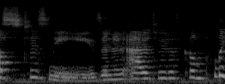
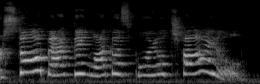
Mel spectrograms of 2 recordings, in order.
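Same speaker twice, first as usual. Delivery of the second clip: much higher, louder scream; 11 dB louder than usual. A narrator's reading. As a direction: pig yelling at lazy rat. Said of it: "screamed Wilbur".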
